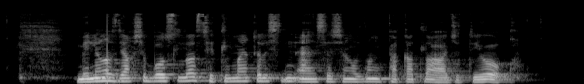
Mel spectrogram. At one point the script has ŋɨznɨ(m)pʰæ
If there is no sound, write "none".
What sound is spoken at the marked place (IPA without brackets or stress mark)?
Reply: ŋ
